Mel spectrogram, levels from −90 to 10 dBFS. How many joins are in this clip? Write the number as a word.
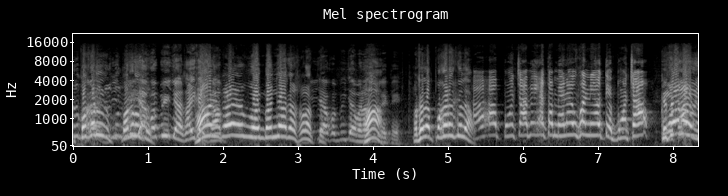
zero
